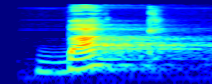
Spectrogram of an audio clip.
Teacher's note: The syllable back, back, slow motion playback reveals four structural stages. The vortex jet of the initial bilabial plosive b appears first, somewhat faintly, changing into a round form as a new surge of air appears. Next to appear is a brief transition, green, followed by the characteristic round flow pattern of the vowel a, yellow outline.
